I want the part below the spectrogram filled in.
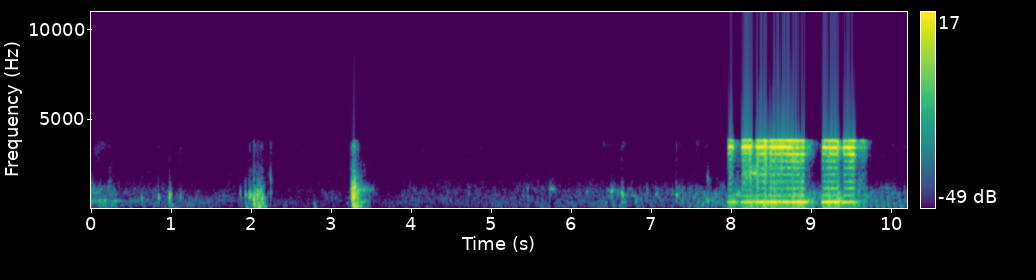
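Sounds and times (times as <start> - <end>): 
car horn honking: 8.0 - 9.8.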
